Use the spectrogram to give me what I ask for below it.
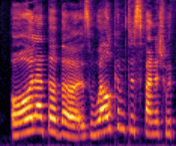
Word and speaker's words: hola: say a lot buenas remember that the h is silent it's not there so we're never going to pronounce the h in hola it rhymes with lola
